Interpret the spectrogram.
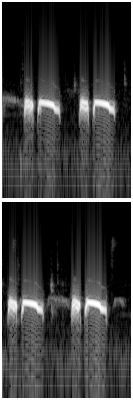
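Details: Repetitive 'thổ'-style coos of a spotted dove used to stimulate kept doves: four paired phrases, a clipped opening note and a drawn-out level coo falling away, with faint quiet cooing between.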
